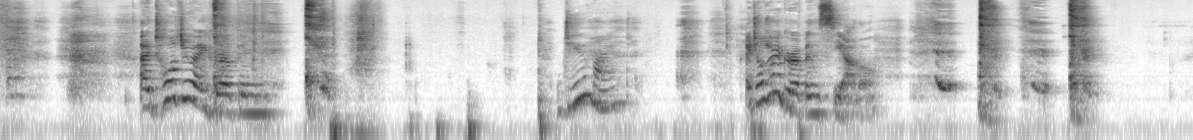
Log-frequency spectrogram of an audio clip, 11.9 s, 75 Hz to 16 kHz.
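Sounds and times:
speech: 0:01.4 - 0:02.9, 0:07.5 - 0:08.9
person coughing: 0:03.0 - 0:03.5, 0:09.3 - 0:11.1.

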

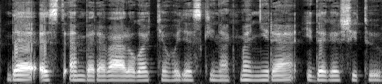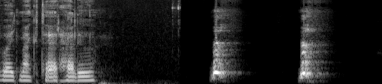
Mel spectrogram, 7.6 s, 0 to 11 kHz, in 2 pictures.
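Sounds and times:
speech: 0:00.1 - 0:04.9, 0:05.9 - 0:06.2, 0:06.8 - 0:07.0
dog barking: 0:05.9 - 0:07.3.

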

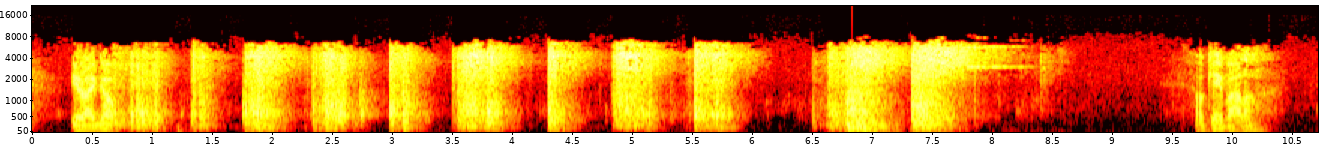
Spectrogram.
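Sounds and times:
speech: 0:00.3 - 0:01.1, 0:09.8 - 0:10.4
chair scraping as it is squirmed over to a table: 0:00.6 - 0:07.3
drinking glass knocked onto floor and shattering: 0:01.8 - 0:08.6.

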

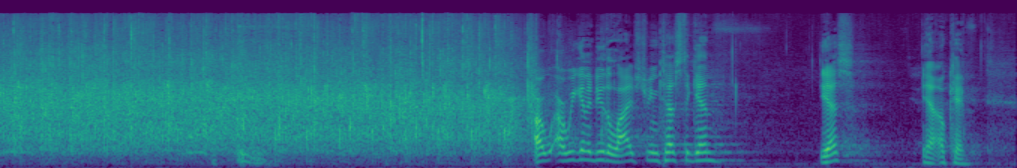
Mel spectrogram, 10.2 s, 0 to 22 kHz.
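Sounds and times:
audience applauding: 0:00.0 - 0:05.6
speech: 0:05.4 - 0:07.3, 0:08.2 - 0:09.8.

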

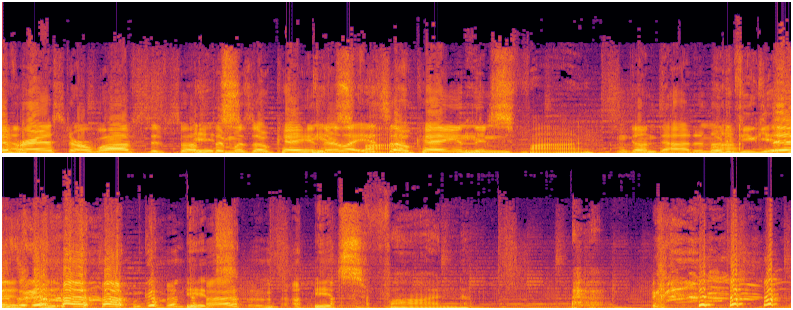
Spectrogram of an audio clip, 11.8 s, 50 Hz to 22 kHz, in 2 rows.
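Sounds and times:
speech: 0:00.0 - 0:09.6
laughter: 0:02.4 - 0:04.5, 0:05.2 - 0:08.8, 0:10.2 - 0:11.8
short harsh coughs: 0:10.2 - 0:10.6.

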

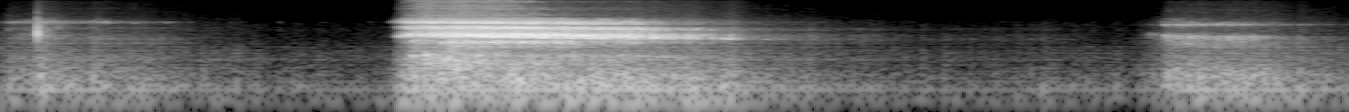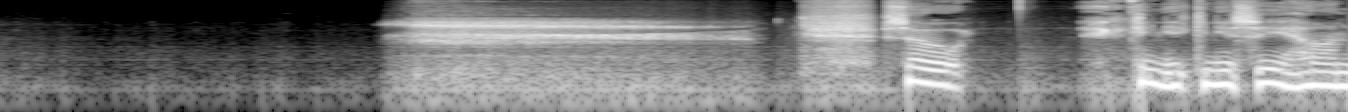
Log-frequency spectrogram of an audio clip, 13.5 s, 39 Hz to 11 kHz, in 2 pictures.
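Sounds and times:
slow deep breathing with audible exhales during a breathing exercise: 0:00.0 - 0:01.0, 0:02.0 - 0:07.0, 0:08.6 - 0:11.2
speech: 0:11.2 - 0:11.6, 0:12.4 - 0:13.4.

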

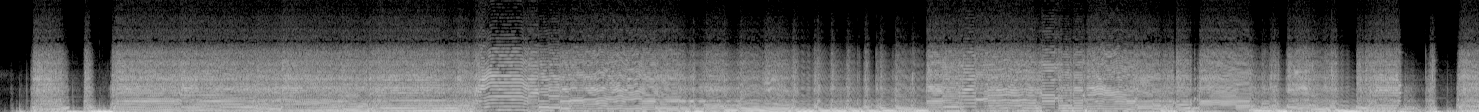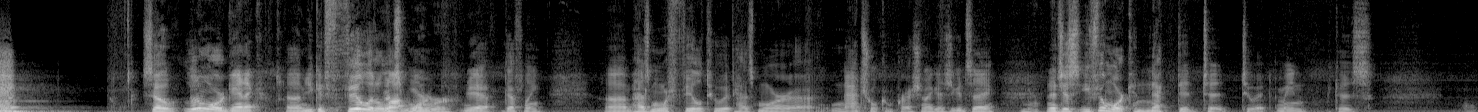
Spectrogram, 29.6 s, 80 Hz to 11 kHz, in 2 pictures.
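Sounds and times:
electric guitar through analog distortion pedal into amp: 0:00.0 - 0:15.6
speech: 0:16.3 - 0:28.6.

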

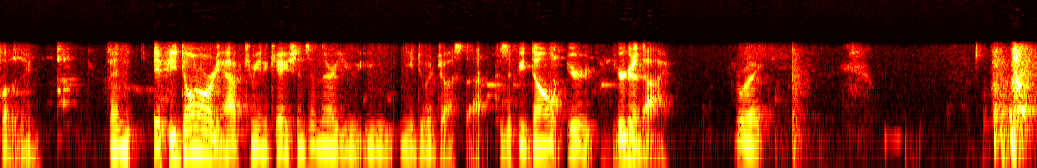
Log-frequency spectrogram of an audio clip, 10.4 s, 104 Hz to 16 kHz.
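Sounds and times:
speech: 0:00.0 - 0:00.4, 0:01.1 - 0:06.8, 0:07.4 - 0:08.1, 0:10.1 - 0:10.3
quiet breaths: 0:07.7 - 0:09.8
loud sneeze: 0:09.9 - 0:10.3.

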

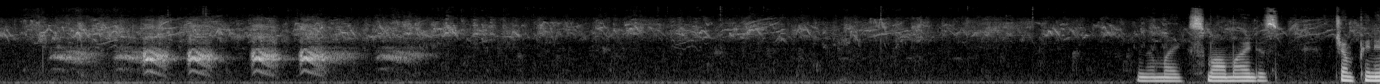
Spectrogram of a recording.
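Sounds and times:
crow cawing harshly: 0:00.5 - 0:04.4
speech: 0:11.4 - 0:13.7.

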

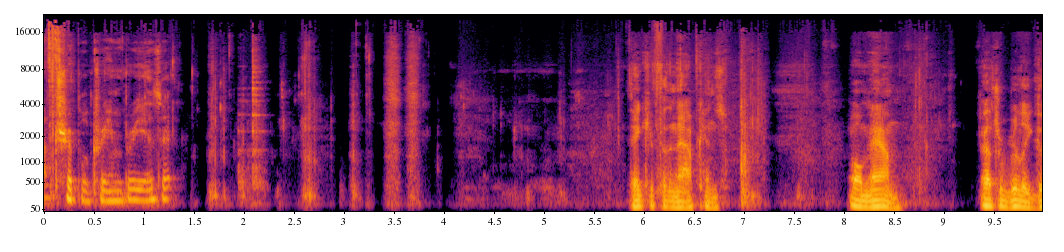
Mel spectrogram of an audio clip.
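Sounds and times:
speech: 0:00.2 - 0:01.8, 0:05.9 - 0:07.0, 0:08.0 - 0:08.6, 0:09.4 - 0:09.9
crunchy chewing of a cracker with cheese: 0:01.2 - 0:06.0, 0:06.7 - 0:07.6.

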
